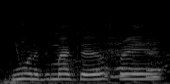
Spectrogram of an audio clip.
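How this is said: It is said in a soft, sweet voice. The asker sounds gentle and eager. The speaker calls it wrong. "don't be making me sound sweet like that"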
